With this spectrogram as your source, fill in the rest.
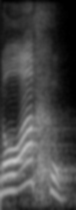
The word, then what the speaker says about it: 노아: 그래서 에녹은 에노크, 노아는 노아흐, 좀 비슷하게 들리죠?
